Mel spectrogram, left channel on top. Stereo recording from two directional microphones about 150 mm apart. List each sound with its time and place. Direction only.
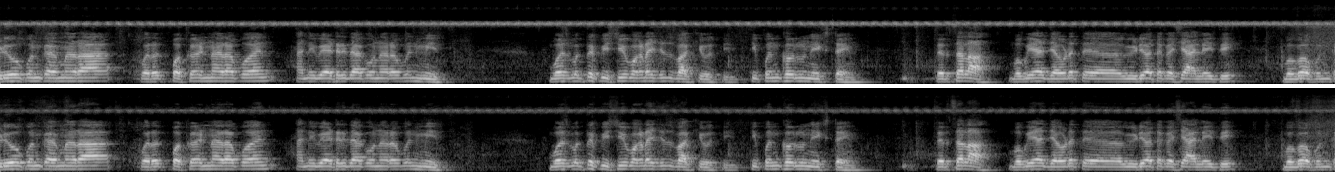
0.0 s speech: 5° right (ahead or behind)
5.5 s speech: centre (ahead or behind)
12.8 s cricket: 5° right (ahead or behind)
